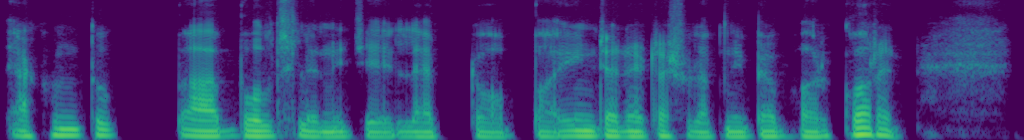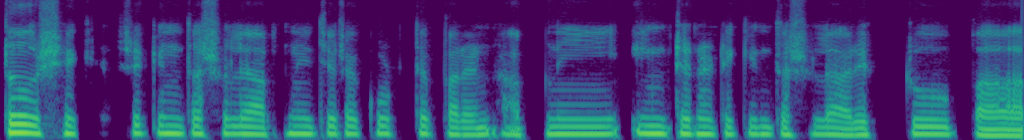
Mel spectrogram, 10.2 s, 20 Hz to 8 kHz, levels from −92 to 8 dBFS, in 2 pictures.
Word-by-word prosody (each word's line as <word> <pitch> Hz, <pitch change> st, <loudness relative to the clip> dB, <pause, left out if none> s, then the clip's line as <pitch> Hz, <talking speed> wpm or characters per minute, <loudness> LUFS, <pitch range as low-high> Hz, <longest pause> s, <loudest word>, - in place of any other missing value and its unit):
এখন 120 Hz, +4 st, -2 dB
তো -, -, 0 dB, 0.5 s
আ -, -, +5 dB, 0.2 s
বলছিলেন 110 Hz, -1 st, 0 dB, 0.2 s
যে, 100 Hz, -, -3 dB, 0.2 s
ল্যাপটপ 100 Hz, 0 st, -5 dB
বা 105 Hz, -, -4 dB, 0.2 s
ইন্টারনেট 110 Hz, -2 st, +1 dB
আসলে 110 Hz, -1 st, -6 dB
আপনি 105 Hz, -, -3 dB
ব্যবহার 105 Hz, -1 st, -2 dB
করেন। 140 Hz, -4 st, +4 dB, 0.6 s
তো 185 Hz, -, +9 dB, 0.2 s
সেক্ষেত্রে 165 Hz, +1 st, -3 dB
কিন্তু 170 Hz, -1 st, +3 dB
আসলে 160 Hz, 0 st, 0 dB
আপনি 165 Hz, +3 st, -2 dB
যেটা 160 Hz, 0 st, +1 dB
করতে 165 Hz, 0 st, -2 dB
পারেন, 145 Hz, -1 st, +1 dB, 0.2 s
আপনি 155 Hz, +2 st, 0 dB, 0.4 s
ইন্টারনেটে 160 Hz, -1 st, +2 dB
কিন্তু 155 Hz, 0 st, -1 dB
আসলে 150 Hz, -2 st, -2 dB
আরেকটু 140 Hz, +3 st, -2 dB, 0.3 s
আ -, -, +5 dB
145 Hz, 150 wpm, -23 LUFS, 110-160 Hz, 0.6 s, তো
